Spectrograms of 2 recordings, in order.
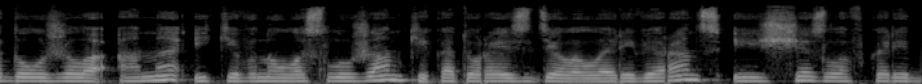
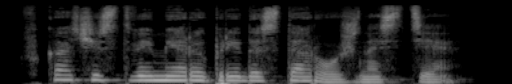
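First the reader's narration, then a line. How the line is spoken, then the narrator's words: Clarifying. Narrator (Russian): уточнила женщина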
